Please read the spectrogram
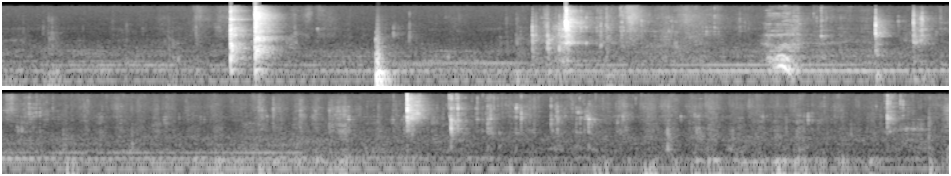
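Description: Knife and fork clinking and scraping against a metal platter as a waffle is cut, with a handful of sharp clinks and one louder knock about three seconds in. A low steady hum runs underneath.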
